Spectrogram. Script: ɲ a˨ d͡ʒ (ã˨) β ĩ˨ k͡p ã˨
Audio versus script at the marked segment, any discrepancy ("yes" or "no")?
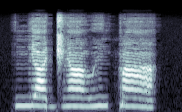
no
